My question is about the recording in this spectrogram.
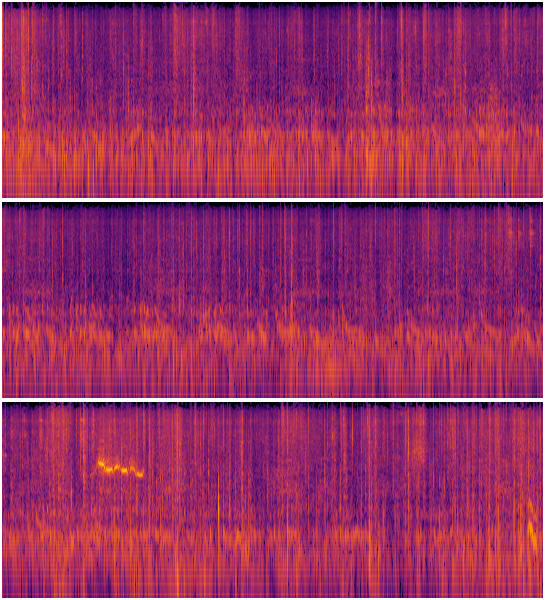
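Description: A flock of tippler pigeons cooing continuously while feeding, with scattered taps and wing flutters. A brief high, wavering chirp about three-quarters of the way through is the loudest moment.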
